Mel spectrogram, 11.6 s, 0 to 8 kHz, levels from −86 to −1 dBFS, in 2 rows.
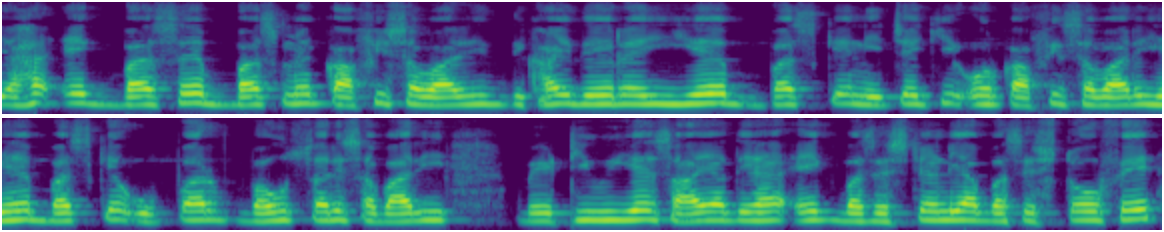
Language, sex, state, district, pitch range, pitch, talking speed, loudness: Hindi, male, Bihar, Jahanabad, 175-195 Hz, 185 Hz, 195 wpm, -18 LUFS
